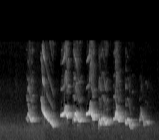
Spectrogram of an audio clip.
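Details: A full song phrase from an ultramarine grosbeak: about eight clear, sweet whistled notes, the first sweeping steeply downward, the rest short and slurred, delivered in roughly two seconds in silence.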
